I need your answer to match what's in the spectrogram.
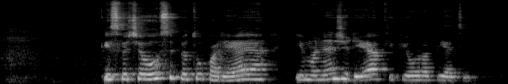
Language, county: Lithuanian, Kaunas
